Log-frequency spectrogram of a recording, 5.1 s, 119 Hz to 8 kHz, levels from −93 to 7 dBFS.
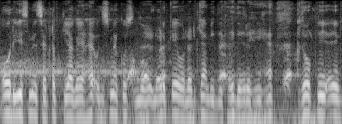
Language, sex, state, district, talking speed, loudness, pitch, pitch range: Hindi, male, Rajasthan, Bikaner, 220 wpm, -18 LUFS, 145 Hz, 140-155 Hz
